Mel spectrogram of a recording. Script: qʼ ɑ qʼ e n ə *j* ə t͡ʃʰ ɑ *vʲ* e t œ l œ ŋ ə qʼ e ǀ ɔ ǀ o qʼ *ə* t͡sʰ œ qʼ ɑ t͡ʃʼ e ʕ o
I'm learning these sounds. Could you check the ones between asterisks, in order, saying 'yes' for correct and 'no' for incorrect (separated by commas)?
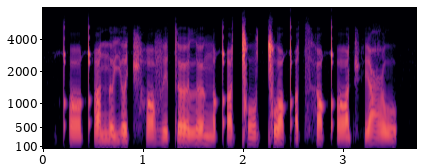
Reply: yes, no, yes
